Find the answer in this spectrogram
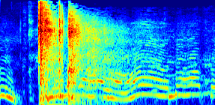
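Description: A single loud gunshot from a locally made gun about half a second in, its report echoing and dying away over about a second. A man's voice is heard just before the shot and over its tail.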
